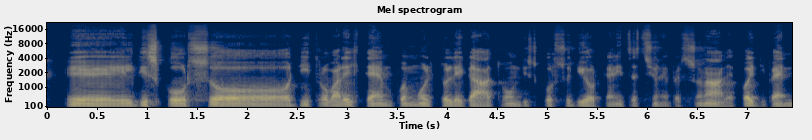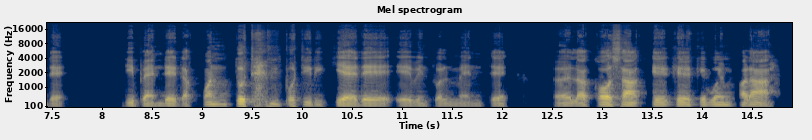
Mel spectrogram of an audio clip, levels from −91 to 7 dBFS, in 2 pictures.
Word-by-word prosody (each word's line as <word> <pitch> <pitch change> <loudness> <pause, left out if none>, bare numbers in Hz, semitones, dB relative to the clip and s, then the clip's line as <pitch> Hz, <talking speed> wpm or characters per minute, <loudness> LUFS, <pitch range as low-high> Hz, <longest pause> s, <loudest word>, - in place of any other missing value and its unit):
ehm, 75 -2 -1
il 80 - -5
discorso 80 -2 -2
di 90 +1 -11
trovare 80 -1 -6
il 80 - -7
tempo 80 0 -6
è - - -8
molto 85 +1 -9
legato 75 0 -6
a - - -10
un 75 0 -11
discorso 75 - -16
di - - -9
organizzazione 70 0 -11
personale. 75 -1 -9
Poi - - -3
dipende 75 -1 -6 0.5
dipende 75 +1 +1
da - - -3
quanto 100 +2 +5
tempo 105 -2 -1
ti 95 - -4
richiede 80 -2 +4
eventualmente, 80 -1 -5 0.4
ehm, 85 0 -1
la 85 +1 +3
cosa 90 0 +7
che 90 -1 +2
che 95 -1 +3
che 90 0 -2
vuoi 90 +1 +1
imparar 90 -1 +2
80 Hz, 135 wpm, -25 LUFS, 75-90 Hz, 0.5 s, cosa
